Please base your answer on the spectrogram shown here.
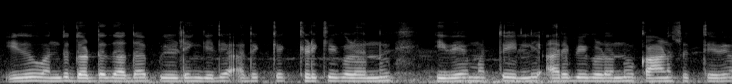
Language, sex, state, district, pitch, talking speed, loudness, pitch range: Kannada, male, Karnataka, Bidar, 155 Hz, 100 wpm, -16 LUFS, 150-160 Hz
